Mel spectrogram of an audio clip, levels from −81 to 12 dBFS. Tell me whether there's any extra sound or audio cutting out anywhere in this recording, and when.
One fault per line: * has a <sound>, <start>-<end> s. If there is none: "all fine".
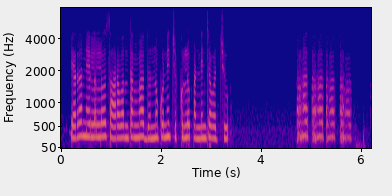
* has a laugh, 4.7-5.8 s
